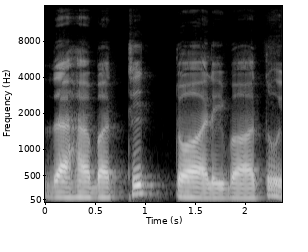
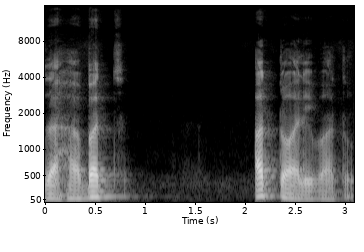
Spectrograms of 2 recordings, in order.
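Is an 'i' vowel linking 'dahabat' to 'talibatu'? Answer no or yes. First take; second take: yes; no. First: An i vowel links the t into the next word. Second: The t ends the first word with no linking vowel.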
